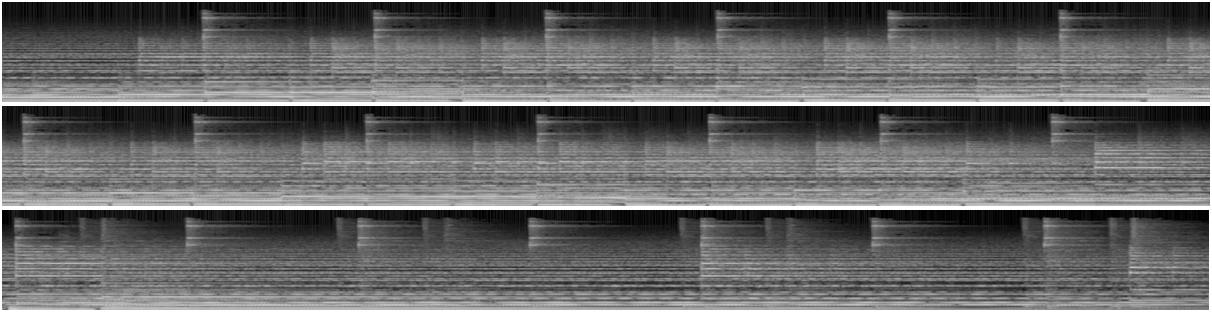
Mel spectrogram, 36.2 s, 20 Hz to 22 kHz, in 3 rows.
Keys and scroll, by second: 23.9 space, 25.9 space.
